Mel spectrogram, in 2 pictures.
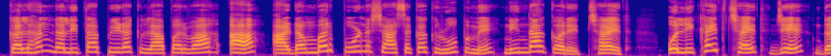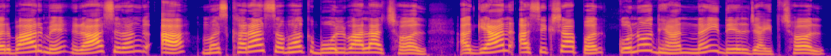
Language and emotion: Maithili, neutral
